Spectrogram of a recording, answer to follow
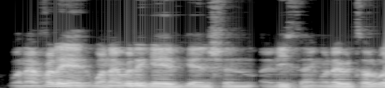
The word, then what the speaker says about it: Genshin: fact is is that to willingly mispronounce genshin as jenshin means that someone has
